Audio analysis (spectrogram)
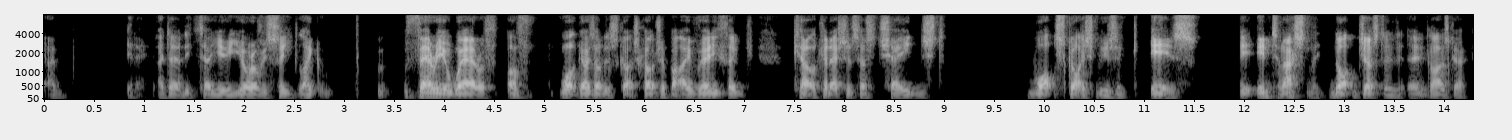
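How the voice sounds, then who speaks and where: Informal, enthusiastic man in conversation. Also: mid-range voice. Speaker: guest, musician and composer. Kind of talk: casual podcast interview chat.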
